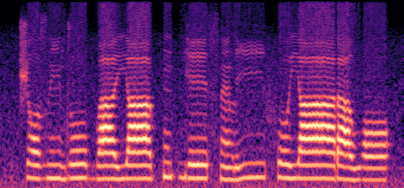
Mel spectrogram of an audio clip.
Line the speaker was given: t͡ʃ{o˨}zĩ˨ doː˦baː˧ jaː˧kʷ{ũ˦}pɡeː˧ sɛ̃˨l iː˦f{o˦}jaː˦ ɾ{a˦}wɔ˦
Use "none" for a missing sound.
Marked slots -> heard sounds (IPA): ɔ˨, ũ˦, o˦, a˦

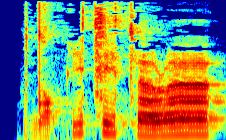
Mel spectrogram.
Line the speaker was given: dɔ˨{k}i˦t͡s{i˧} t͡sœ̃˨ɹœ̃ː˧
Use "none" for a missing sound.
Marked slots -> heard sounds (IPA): k, i˧

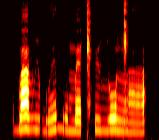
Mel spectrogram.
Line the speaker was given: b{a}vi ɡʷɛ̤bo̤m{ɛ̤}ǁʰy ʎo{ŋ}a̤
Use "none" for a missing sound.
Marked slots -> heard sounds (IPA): a, ɛ, ŋ͡ǁ

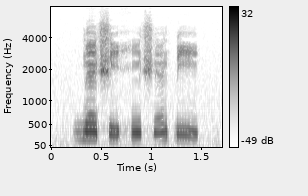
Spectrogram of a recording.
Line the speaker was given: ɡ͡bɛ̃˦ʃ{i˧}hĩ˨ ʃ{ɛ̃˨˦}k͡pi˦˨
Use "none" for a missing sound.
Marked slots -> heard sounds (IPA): i˧, ɛ̃˨˦

